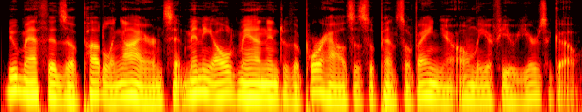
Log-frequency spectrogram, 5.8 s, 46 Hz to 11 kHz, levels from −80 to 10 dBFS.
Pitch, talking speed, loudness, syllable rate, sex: 90 Hz, 195 wpm, -18 LUFS, 5.5 syllables/s, male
